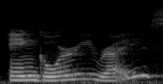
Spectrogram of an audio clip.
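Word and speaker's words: Angourie Rice: say her name um it looks like angor rice that's how I look correct yep that's how I would say it too okay so angor rice we're we're going to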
